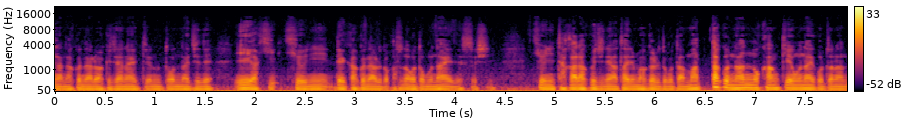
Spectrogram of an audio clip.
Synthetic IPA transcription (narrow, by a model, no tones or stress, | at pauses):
ŋɡanakɯnaɾɯβake̞ʑanait̪ːoiɯ̟no̞t̪oːnːad͡ʑid̪e̞ | iːɡakʲkʲʰɨːɲ̟id̪e̞kakɯ̟naɾɯ̟t̪o̞kasonːakot̪omo̞naid̪e̞sɨɕi | kʲɨːɲ̟it̪akaɾakɯ̟ʑiɲ̟iat̪aɾʲimakɯɾɯt̪ːekot̪oamat̪ːakɯ̟nãnːo̞kãŋke̞ːmo̞naiko̞t̪o̞nãnd̪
